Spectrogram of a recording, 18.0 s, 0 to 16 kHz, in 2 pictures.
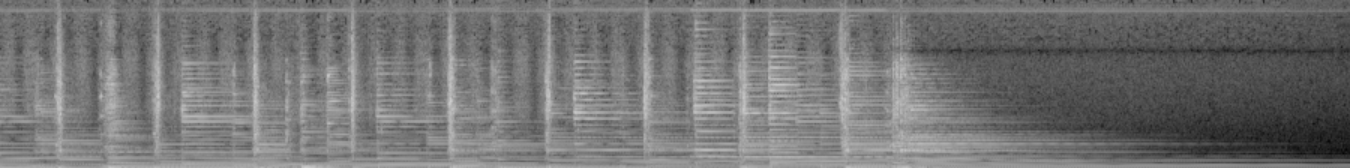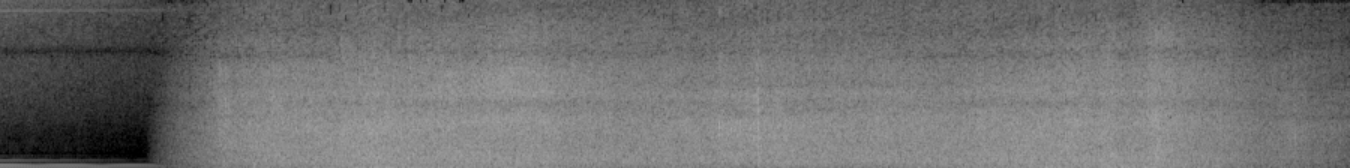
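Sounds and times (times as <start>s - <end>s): guitar notes: 0.0s - 10.1s
sea surf washing in: 10.1s - 18.0s.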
